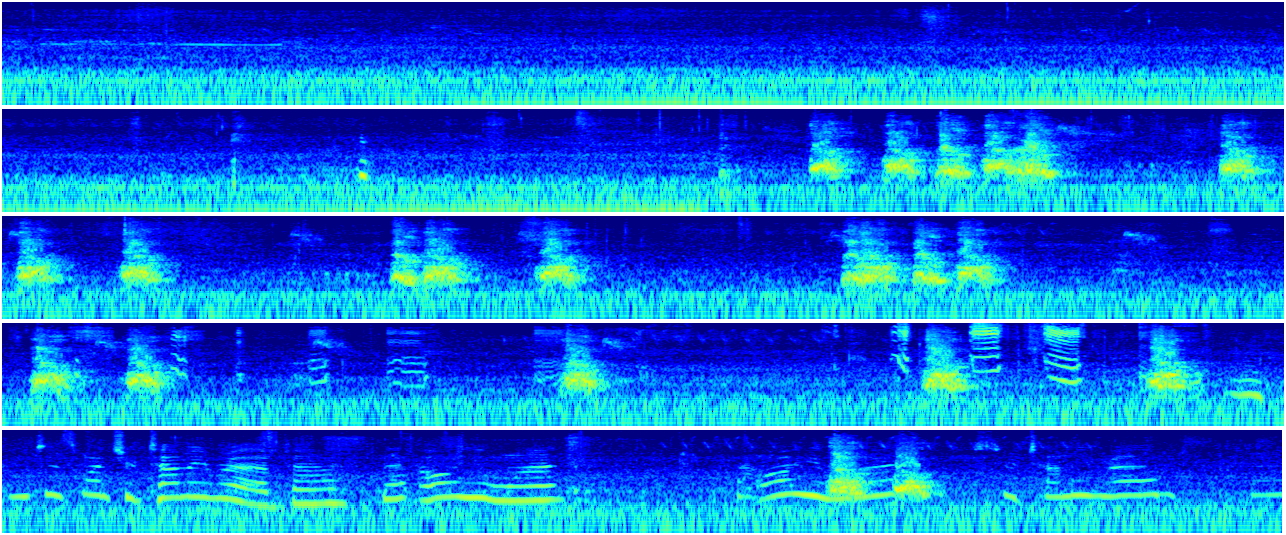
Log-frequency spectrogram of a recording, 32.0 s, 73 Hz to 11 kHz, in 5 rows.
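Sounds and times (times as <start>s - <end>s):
puppy barking: 10.4s - 11.9s, 12.5s - 13.7s, 14.8s - 15.8s, 17.0s - 17.9s, 19.4s - 22.4s, 23.6s - 25.3s, 29.8s - 30.4s.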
